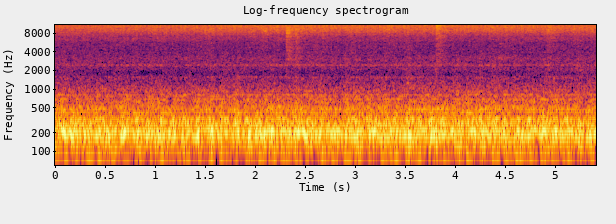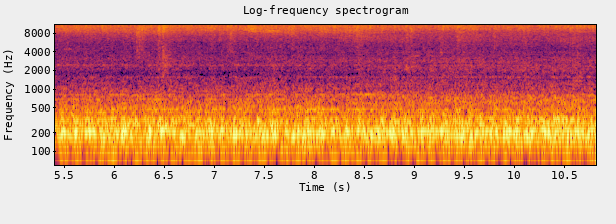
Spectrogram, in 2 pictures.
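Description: Deep steady droning rumble throughout the spin with no clean hum underneath, typical of worn drum bearings.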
